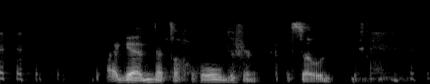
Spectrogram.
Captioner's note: both laughing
